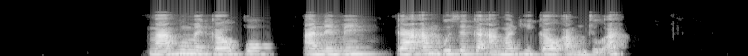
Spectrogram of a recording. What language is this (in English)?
Yaqui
